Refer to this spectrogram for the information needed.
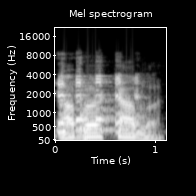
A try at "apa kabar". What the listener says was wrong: kaba. No L. No. Apa kaba Apa kaba.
